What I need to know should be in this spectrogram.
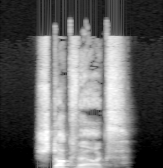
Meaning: genitive singular of Stockwerk
- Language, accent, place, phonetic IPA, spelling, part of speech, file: German, Germany, Berlin, [ˈʃtɔkˌvɛʁks], Stockwerks, noun, De-Stockwerks.ogg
